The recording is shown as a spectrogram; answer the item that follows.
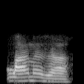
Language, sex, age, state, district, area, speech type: Kashmiri, male, 30-45, Jammu and Kashmir, Anantnag, rural, conversation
